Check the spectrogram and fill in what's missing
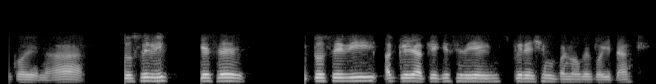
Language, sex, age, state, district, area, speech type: Punjabi, male, 18-30, Punjab, Ludhiana, urban, conversation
